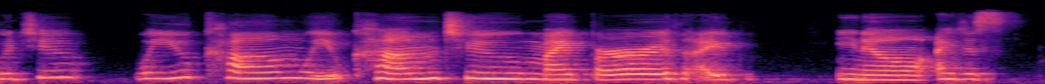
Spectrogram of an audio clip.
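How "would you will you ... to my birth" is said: mock high, tearful, crying plea. Retelling asking her to come to the birth: imitating own past crying.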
